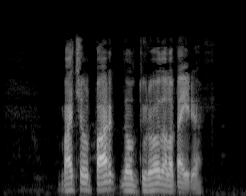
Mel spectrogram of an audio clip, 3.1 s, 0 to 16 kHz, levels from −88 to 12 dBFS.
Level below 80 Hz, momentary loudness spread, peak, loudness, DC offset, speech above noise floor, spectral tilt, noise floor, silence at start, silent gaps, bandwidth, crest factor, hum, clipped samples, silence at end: -64 dBFS; 9 LU; -4 dBFS; -24 LUFS; under 0.1%; 47 dB; -4 dB/octave; -71 dBFS; 0.8 s; none; 8 kHz; 22 dB; none; under 0.1%; 0.6 s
